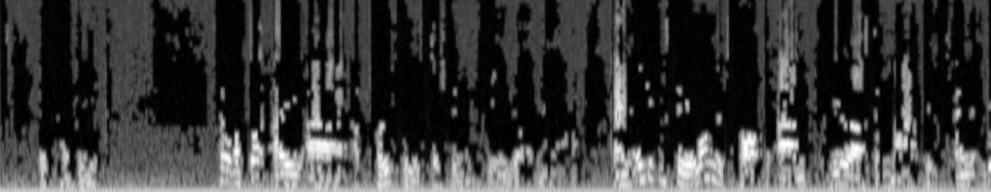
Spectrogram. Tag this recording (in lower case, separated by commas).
speech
